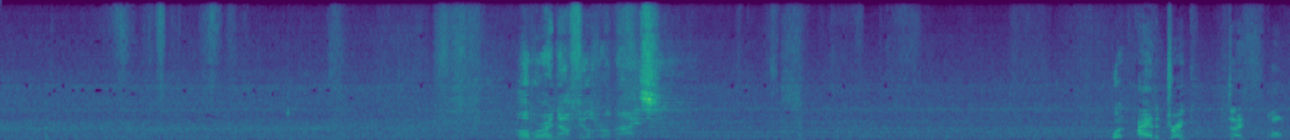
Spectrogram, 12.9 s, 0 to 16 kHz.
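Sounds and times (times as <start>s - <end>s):
air conditioning blowing hard: 0.0s - 12.8s
speech: 5.2s - 6.8s, 11.1s - 12.8s.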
